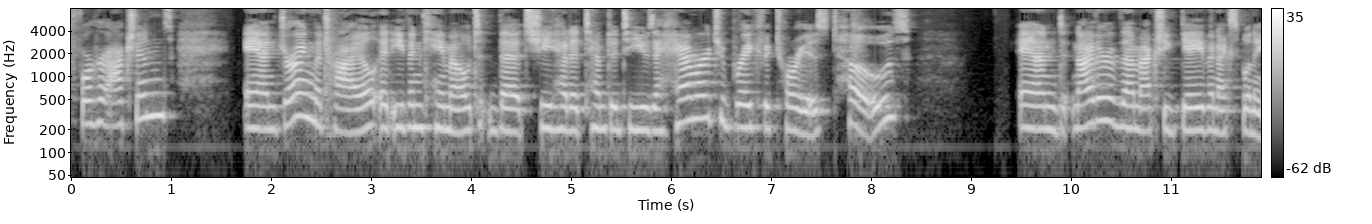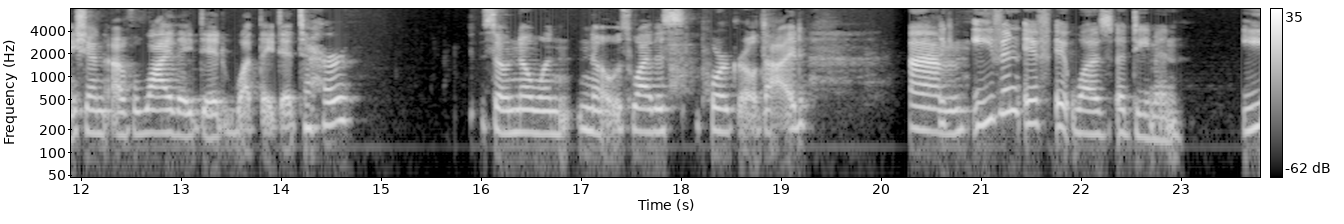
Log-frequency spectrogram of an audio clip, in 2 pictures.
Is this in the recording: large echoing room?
no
